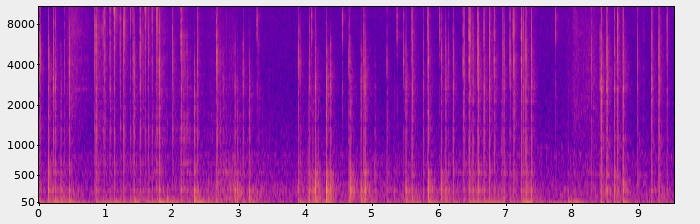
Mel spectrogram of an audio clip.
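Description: Long acrylic nails on both hands tap and scratch a large, solid, flat wood-grain tabletop. The result is a steady stream of quick, dry clicks and short scratching strokes with a low body and bright tips. It dips briefly to softer scratching near the middle before the rapid tapping picks up again.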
